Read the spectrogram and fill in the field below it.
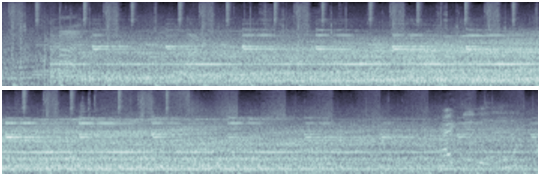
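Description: A train runs at a New Jersey train show featuring NJ Transit and Lionel trains, a steady continuous rumble and clatter with a sustained tone throughout, while people talk over it.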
